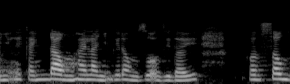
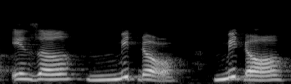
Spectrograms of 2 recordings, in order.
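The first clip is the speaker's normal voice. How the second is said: in the middle, said very slowly word by word; slow modelling; much slower than usual. Shown as a demonstration. Teacher models the phrase slowly for the class. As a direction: drag out in the middle for pupils to copy. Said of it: "Trọng âm ở âm tiết đầu tiên".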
